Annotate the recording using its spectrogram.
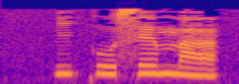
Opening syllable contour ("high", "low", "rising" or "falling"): low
